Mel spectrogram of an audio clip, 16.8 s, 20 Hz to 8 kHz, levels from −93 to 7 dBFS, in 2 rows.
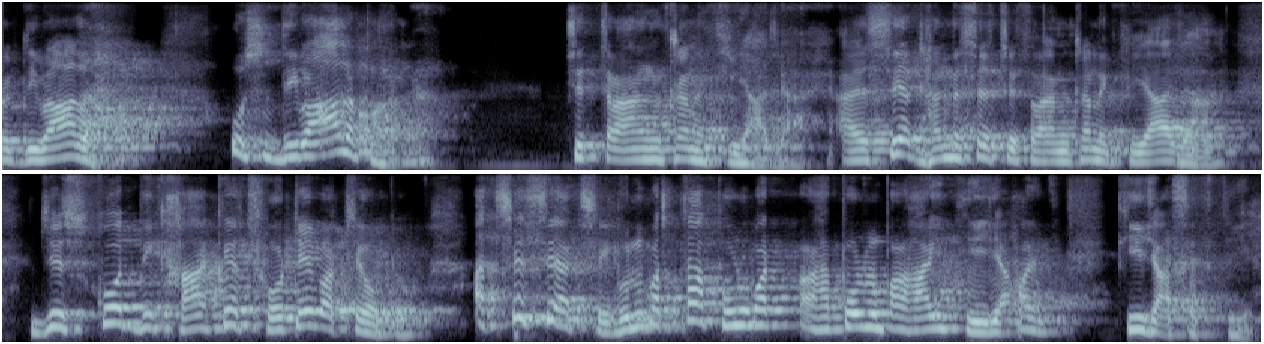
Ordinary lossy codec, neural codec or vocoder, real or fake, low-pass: none; codec, 16 kHz, 4 kbps, X-Codec, HuBERT features, trained on general audio; fake; none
